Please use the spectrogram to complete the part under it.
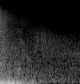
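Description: A single gunshot in the video game Fortnite, a sharp, loud boom with a short, fading tail.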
